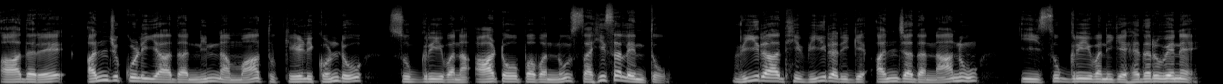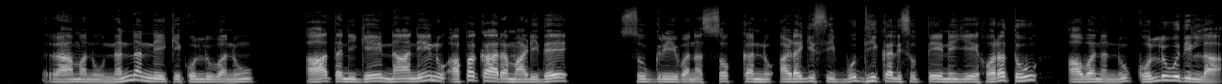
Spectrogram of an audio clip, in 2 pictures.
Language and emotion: Kannada, neutral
